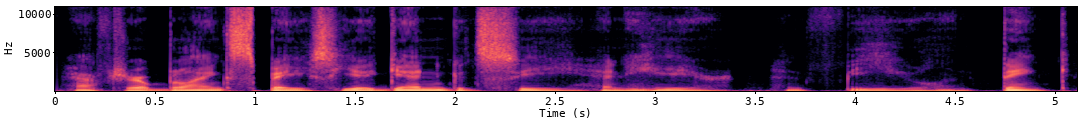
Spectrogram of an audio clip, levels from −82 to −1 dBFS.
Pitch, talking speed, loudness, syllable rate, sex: 90 Hz, 165 wpm, -20 LUFS, 3.8 syllables/s, male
